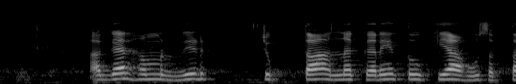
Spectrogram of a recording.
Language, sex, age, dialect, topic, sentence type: Hindi, female, 25-30, Kanauji Braj Bhasha, banking, question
